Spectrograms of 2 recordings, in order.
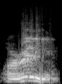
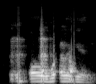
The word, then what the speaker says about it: Orwellian: Um, this seems appears to be a little draconian, you know, um, Orurelian or how you say it. Orwellian.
